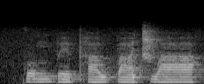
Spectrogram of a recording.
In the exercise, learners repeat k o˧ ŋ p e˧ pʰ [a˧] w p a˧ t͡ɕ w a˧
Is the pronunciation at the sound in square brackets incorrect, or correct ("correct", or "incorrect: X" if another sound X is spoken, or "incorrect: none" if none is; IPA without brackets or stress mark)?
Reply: correct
